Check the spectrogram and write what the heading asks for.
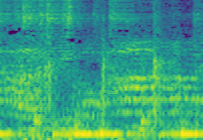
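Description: Group of women singing a Hindu devotional bhajan together, with hand clapping and a dholak drum keeping a quick, steady beat.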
